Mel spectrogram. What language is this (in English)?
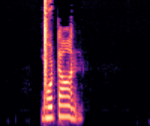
Urdu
